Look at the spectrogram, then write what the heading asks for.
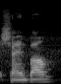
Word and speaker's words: Shienbaum: Shienbaum.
